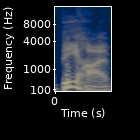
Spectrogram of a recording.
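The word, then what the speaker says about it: beehiiv: So here's Beehive, which is spelled not at all like how it's pronounced.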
